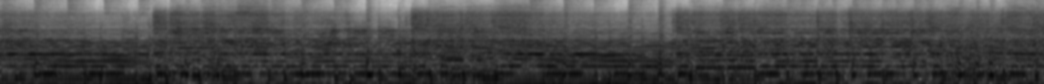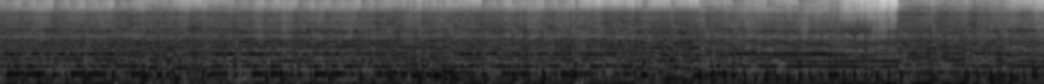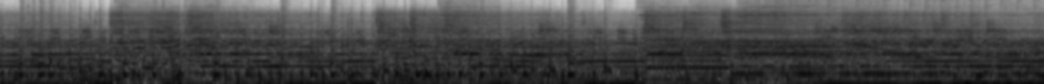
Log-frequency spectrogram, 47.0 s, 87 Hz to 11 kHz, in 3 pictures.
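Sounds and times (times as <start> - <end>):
distorted electric guitars: 0.0 - 46.9
driving drum kit: 0.0 - 46.9.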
